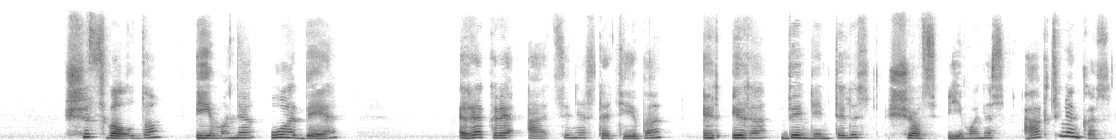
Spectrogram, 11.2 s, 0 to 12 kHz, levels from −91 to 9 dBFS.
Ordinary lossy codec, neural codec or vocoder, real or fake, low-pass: AAC, 64 kbps; codec, 44.1 kHz, 7.8 kbps, Pupu-Codec; fake; 10.8 kHz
